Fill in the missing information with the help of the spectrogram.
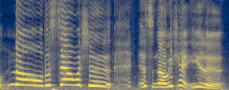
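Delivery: high, loud, drawn-out lament; dismayed wail. Real, not acted. Gamer mourning a sandwich knocked on the table, wailing. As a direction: wail in over-the-top dismay.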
